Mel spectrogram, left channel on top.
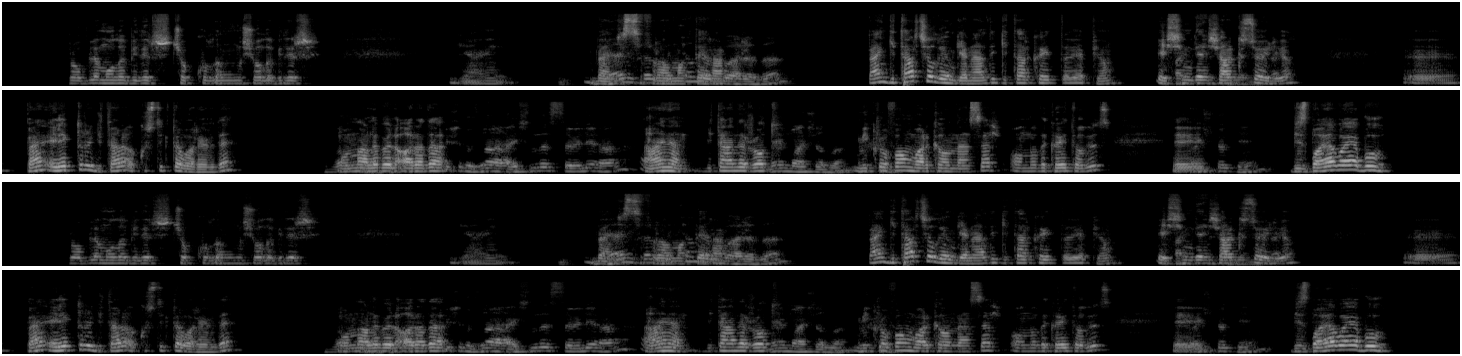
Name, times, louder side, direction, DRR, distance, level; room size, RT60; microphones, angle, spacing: voice 1, 0.7-3.2 3.5-3.9 4.5-5.1 5.8-7.4 8.7-11.2 11.5-12.9 14.0-16.9 17.9-19.0 21.0-22.4 23.1-26.7 27.5-28.4, left 3 dB, 60° left, 0.5 m, -35 dB
voice 2, 5.6-7.9 11.7-12.8 17.8-20.9 22.2-23.5 26.4-27.3, left 1 dB, 10° left, 0.5 m, -44 dB
2.6 x 2.0 x 3.1 m
head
